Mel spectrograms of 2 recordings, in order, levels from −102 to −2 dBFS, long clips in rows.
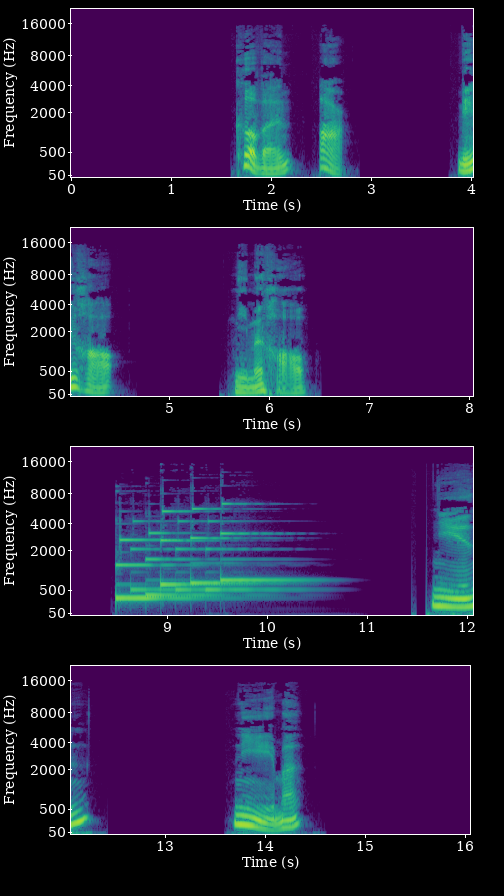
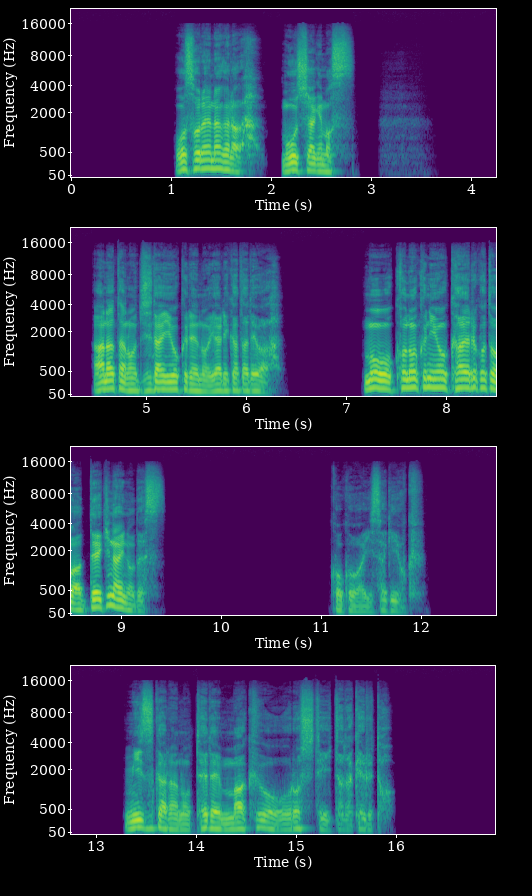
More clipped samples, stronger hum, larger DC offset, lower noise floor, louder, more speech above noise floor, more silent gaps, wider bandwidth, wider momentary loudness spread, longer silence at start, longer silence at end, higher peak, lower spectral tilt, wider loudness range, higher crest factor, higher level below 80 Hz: neither; first, 60 Hz at -55 dBFS vs none; neither; second, -65 dBFS vs -84 dBFS; second, -25 LUFS vs -20 LUFS; second, 42 dB vs 64 dB; first, 2.88-3.78 s, 4.67-5.50 s, 6.52-8.44 s, 11.04-11.59 s, 12.42-13.59 s vs none; second, 13.5 kHz vs 15.5 kHz; about the same, 17 LU vs 15 LU; first, 1.65 s vs 1.05 s; first, 1.7 s vs 1.05 s; second, -6 dBFS vs 0 dBFS; first, -6 dB/octave vs -4.5 dB/octave; second, 6 LU vs 11 LU; about the same, 22 dB vs 22 dB; first, -52 dBFS vs -64 dBFS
